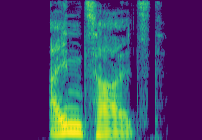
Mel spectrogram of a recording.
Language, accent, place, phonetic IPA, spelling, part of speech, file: German, Germany, Berlin, [ˈaɪ̯nˌt͡saːlst], einzahlst, verb, De-einzahlst.ogg
- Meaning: second-person singular dependent present of einzahlen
